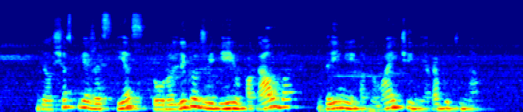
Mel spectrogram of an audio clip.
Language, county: Lithuanian, Vilnius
